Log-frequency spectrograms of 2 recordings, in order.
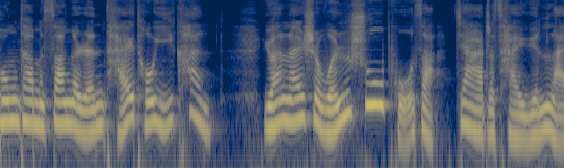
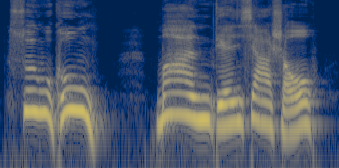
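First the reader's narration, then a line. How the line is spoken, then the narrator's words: Loud shout. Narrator (Chinese): 有人大叫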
